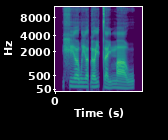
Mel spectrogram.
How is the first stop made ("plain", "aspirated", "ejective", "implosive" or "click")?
implosive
